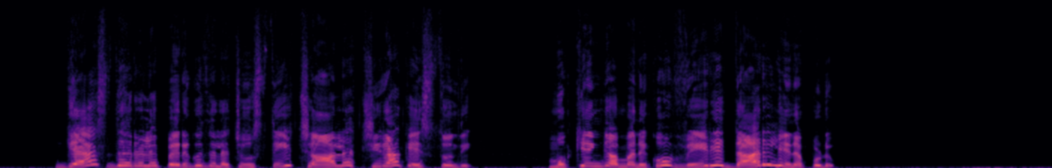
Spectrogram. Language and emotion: Telugu, angry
